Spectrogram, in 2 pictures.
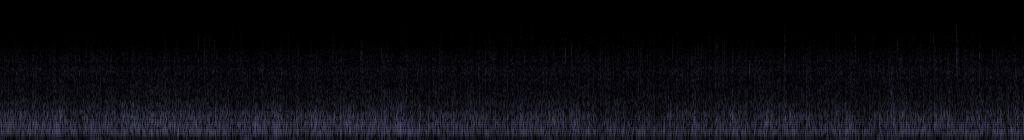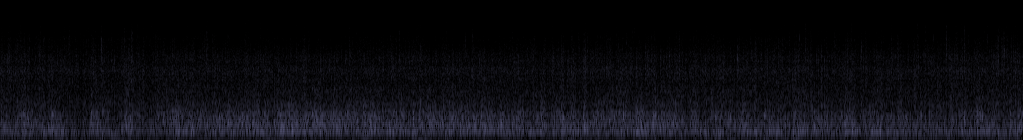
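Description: Rain and wet-road driving noise heard from inside a moving car: a steady hiss of rain on the glass and of tyres on the wet road over the low hum of the car.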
